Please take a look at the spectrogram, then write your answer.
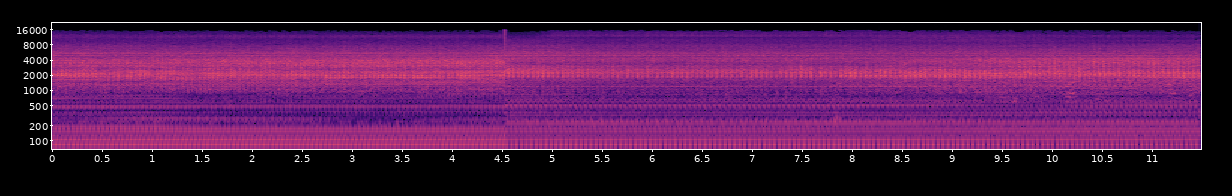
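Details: Brand-new Beta Marine 16 diesel, newly installed in a sailboat after the old engine failed, runs in the harbor with low, even chugging and a steady beat, no knocks or misses; normal running.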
